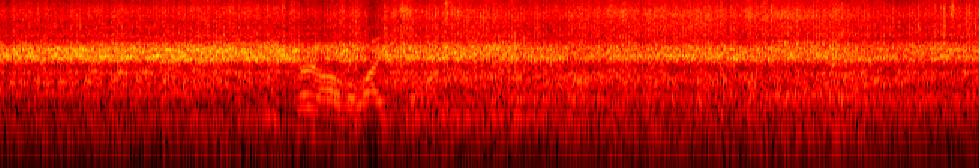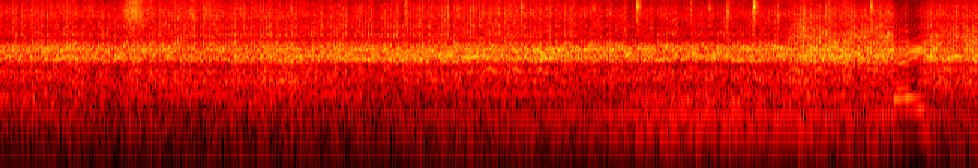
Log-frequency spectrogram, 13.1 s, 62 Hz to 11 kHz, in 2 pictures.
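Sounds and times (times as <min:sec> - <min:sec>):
diesel engine idling: 0:00.0 - 0:13.0.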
